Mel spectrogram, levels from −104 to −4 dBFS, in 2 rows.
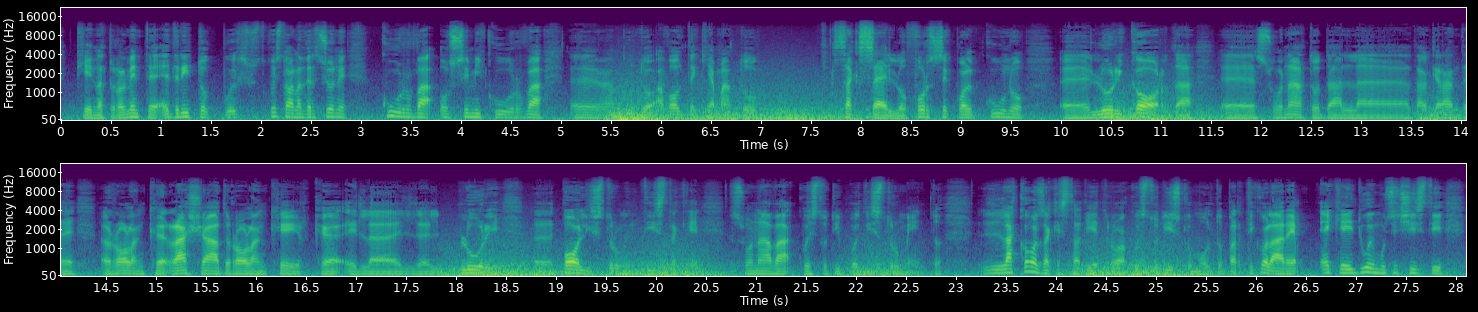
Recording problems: garbled, watery; slightly
wind noise on the microphone; occasional gusts; 10 dB below the speech

